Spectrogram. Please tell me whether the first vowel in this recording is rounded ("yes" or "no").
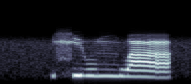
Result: yes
